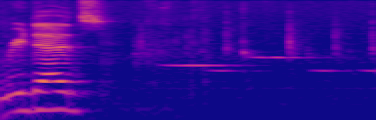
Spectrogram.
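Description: An ocarina plays a few short, clear notes.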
